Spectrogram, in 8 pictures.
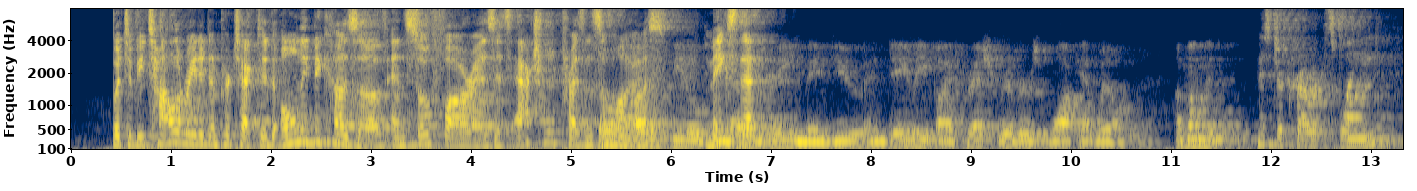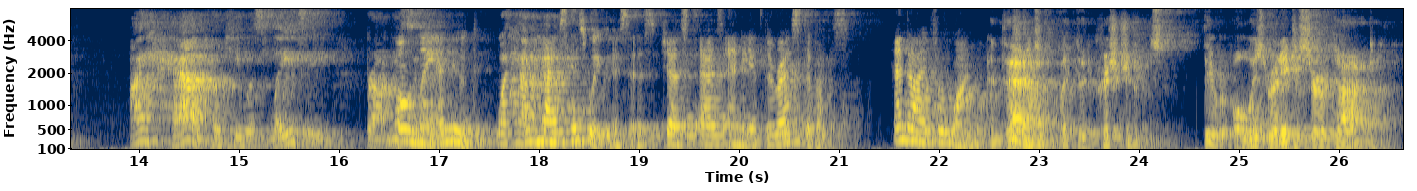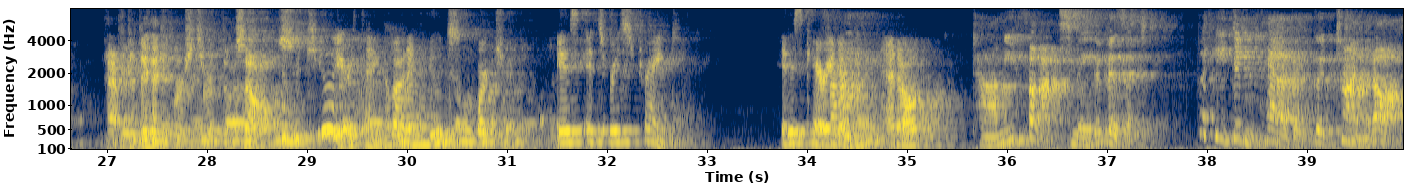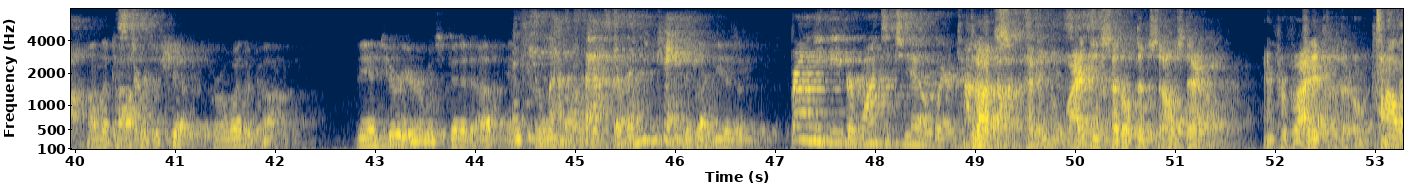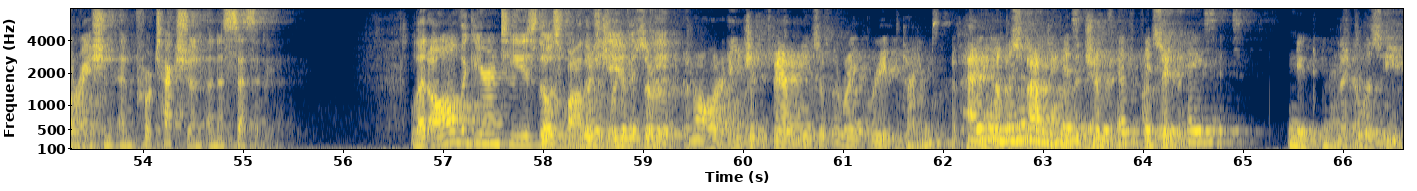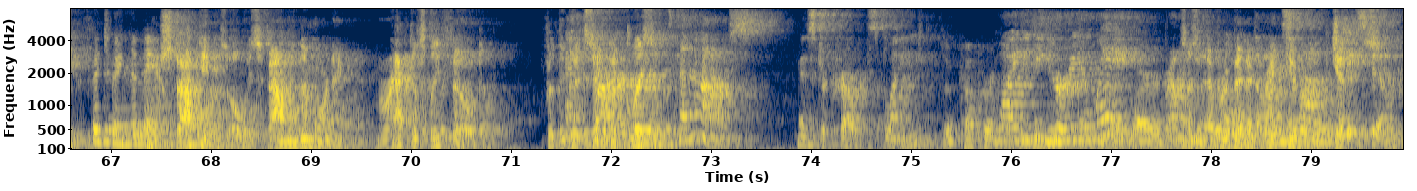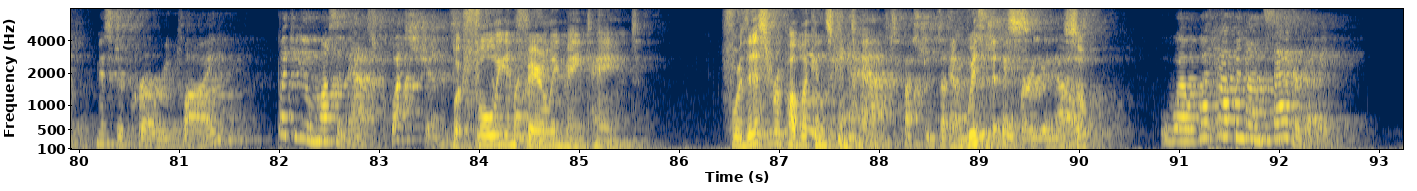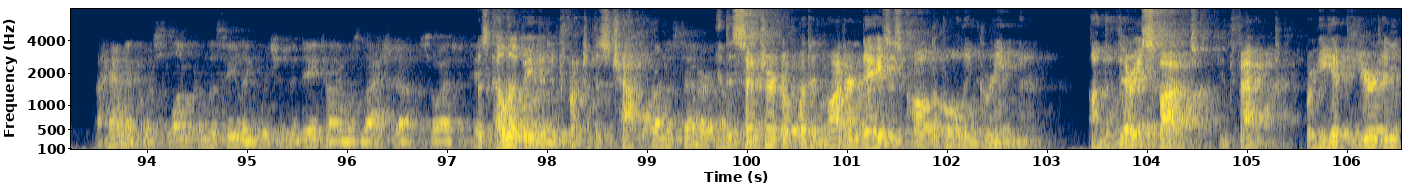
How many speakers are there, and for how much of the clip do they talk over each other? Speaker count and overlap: five, about 32%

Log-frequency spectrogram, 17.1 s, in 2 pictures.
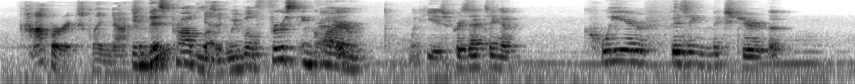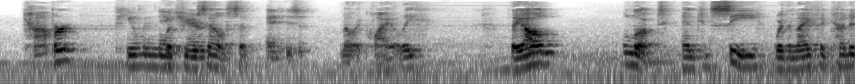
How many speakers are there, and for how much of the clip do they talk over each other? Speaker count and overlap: three, about 18%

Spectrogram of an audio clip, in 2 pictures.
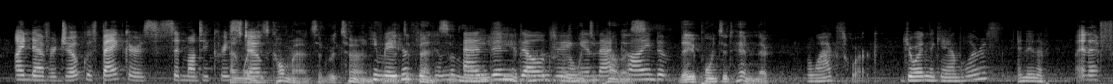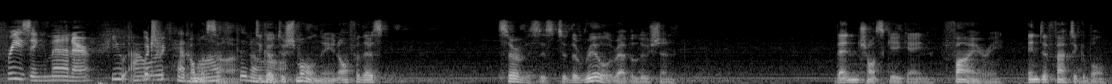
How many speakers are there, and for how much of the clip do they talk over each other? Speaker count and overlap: four, about 24%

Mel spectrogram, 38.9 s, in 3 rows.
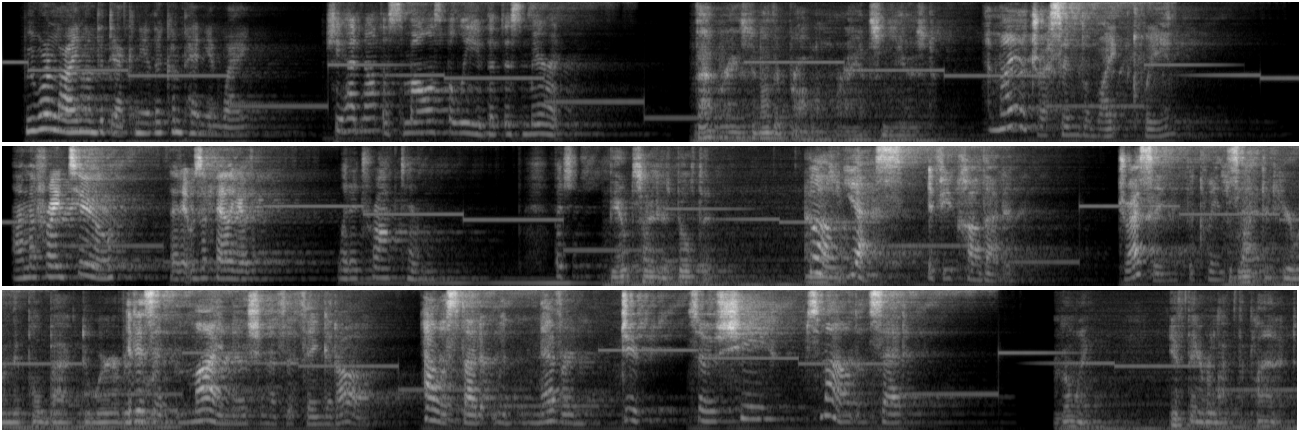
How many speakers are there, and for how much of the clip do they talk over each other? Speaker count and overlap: five, about 4%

